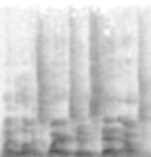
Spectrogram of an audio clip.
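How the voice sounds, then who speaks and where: A young man acting a grocer's apprentice who plays a grandiose, courtly knight-errant in a staged reading of a Jacobean comedy, declaiming in high-flown style. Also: unhurried. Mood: commanding. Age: young adult. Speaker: student actor. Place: indoor room, far from the mic. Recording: distant, very echoey room with faint noise.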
